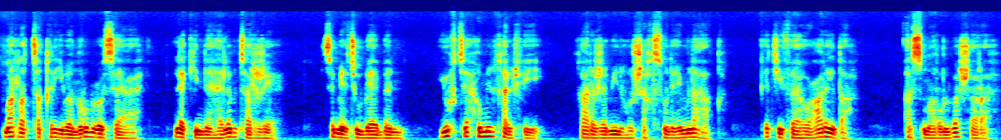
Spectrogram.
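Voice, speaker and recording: A man narrates a scripted story in a steady, measured way. His voice sits very low and has a husky edge. He reads evenly from line to line.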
